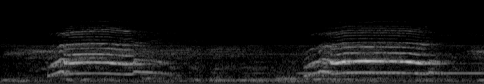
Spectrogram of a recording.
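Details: Cats fighting with their voices: two long, drawn-out wailing meows of about a second and a half each, the second louder, rising and then holding a steady tone, over a quiet indoor background.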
